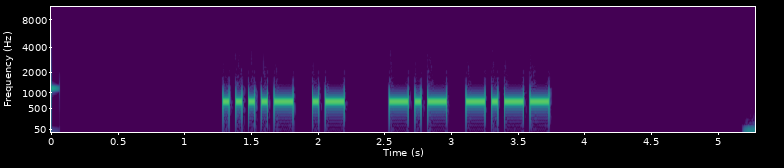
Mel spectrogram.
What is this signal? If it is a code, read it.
Morse code, heard as a keyed tone, about 25 wpm, 700 Hz. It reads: 4A KY
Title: Field Day Exchanges Encore - 25wpm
